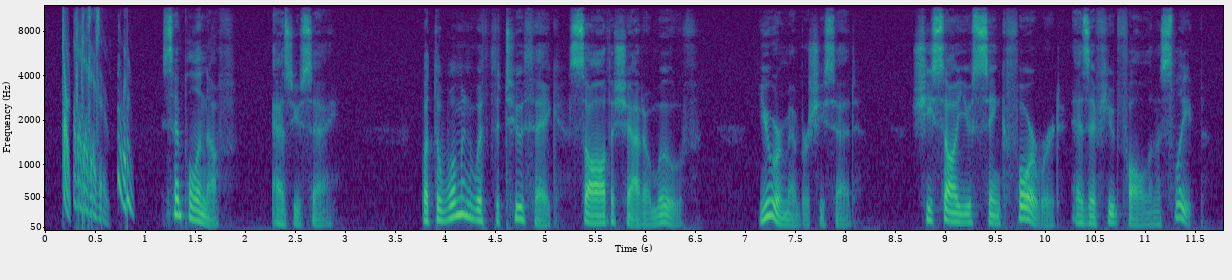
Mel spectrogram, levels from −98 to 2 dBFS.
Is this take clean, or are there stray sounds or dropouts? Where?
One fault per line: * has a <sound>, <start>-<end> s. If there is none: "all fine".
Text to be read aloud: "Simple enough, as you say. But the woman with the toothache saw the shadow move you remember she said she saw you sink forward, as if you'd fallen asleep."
* has a chirp, 0.2-0.9 s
